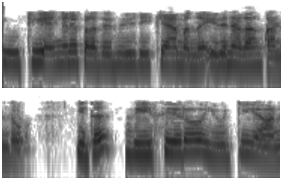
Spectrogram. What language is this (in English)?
Malayalam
